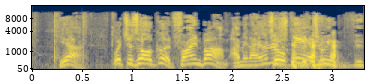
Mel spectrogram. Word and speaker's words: Finebaum: It's pronounced as though the second syllable is B-O-M-B, right? That's a Southern thing. We like bombs. Yeah. Which is all good. Finebaum.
